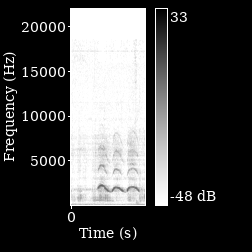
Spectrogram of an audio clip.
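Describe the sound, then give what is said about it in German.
A video game character whistles a short, wavering tune as the player holds the whistle button to sprint, the pitch rising and dipping in smooth swoops for about a second, clear against a quiet background with no talking. “Ihr müsst die Pfeif-Taste gedrückt halten, mit dem Zeigefinger am besten laufen und dann die ganze Zeit hintereinander B drücken.”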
